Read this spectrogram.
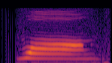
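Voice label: "wong6", Cantonese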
